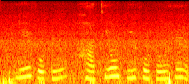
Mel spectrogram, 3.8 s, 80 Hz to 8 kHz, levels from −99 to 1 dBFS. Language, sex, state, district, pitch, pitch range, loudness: Hindi, female, Punjab, Fazilka, 235 Hz, 215-255 Hz, -20 LUFS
